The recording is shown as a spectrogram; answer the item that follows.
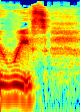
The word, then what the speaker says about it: Rhys: As Ariel finds out, she has been partnered up with this boy Reese, who his name is spelled R-H-Y-S, so like Rhysand from the Sarah J. Maas series.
